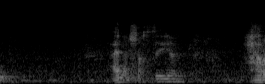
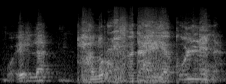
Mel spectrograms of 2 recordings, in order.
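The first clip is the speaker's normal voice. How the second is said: urgent warning; 6 semitones higher, 6 dB louder than usual. Acted. Warning the gang of danger.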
